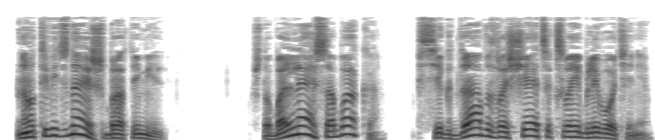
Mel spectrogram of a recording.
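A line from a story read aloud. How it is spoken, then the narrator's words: Cooing. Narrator (Russian): продолжал ворковать Гринер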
